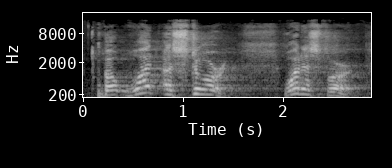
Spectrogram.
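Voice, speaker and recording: A man's animated voice with audible room echo. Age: 60s. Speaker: professor. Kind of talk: lecture.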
